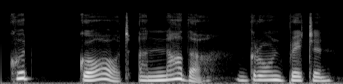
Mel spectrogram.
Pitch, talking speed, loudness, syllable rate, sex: 195 Hz, 70 wpm, -16 LUFS, 3.8 syllables/s, female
